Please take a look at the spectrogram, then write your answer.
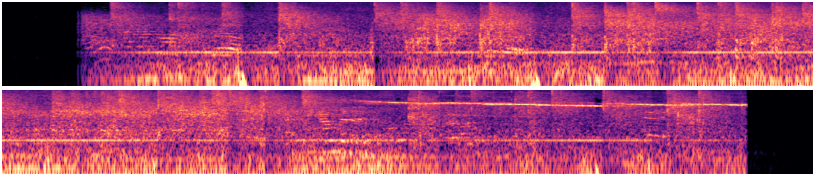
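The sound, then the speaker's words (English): Fireworks go off inside a grocery store after kids set a fire next to them, in a loud barrage of sharp cracks and pops that crackle almost nonstop for about ten seconds, with a shrill whistling streak near the end. “So this is apparently a grocery store with where some kids set a fire next to the fireworks.”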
